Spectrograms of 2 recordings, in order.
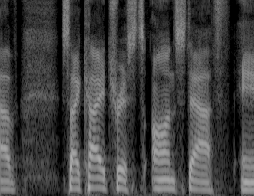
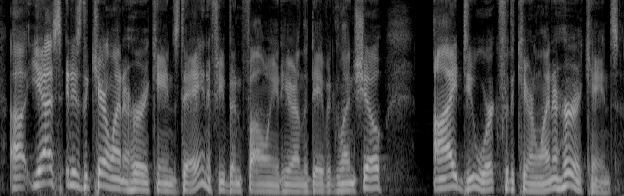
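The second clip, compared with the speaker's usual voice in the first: ordinary talk, nothing marked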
